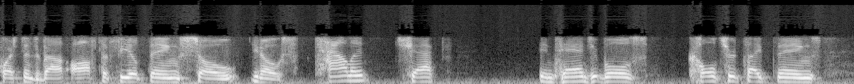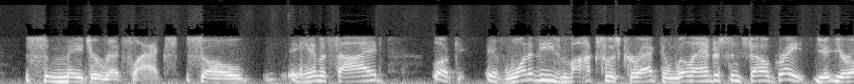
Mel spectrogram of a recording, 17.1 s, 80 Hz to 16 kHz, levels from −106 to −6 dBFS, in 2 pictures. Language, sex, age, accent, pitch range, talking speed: English, male, 50-69, American, 125-165 Hz, 115 wpm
